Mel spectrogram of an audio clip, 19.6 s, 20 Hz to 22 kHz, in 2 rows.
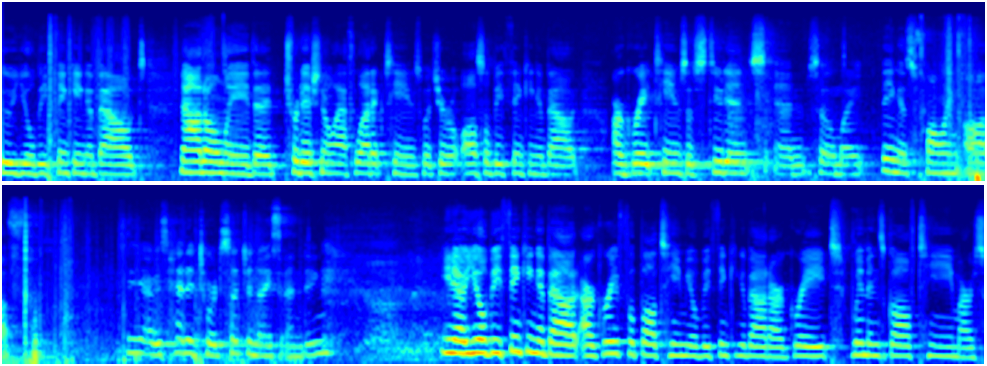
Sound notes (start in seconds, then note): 13.3 audience laughing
